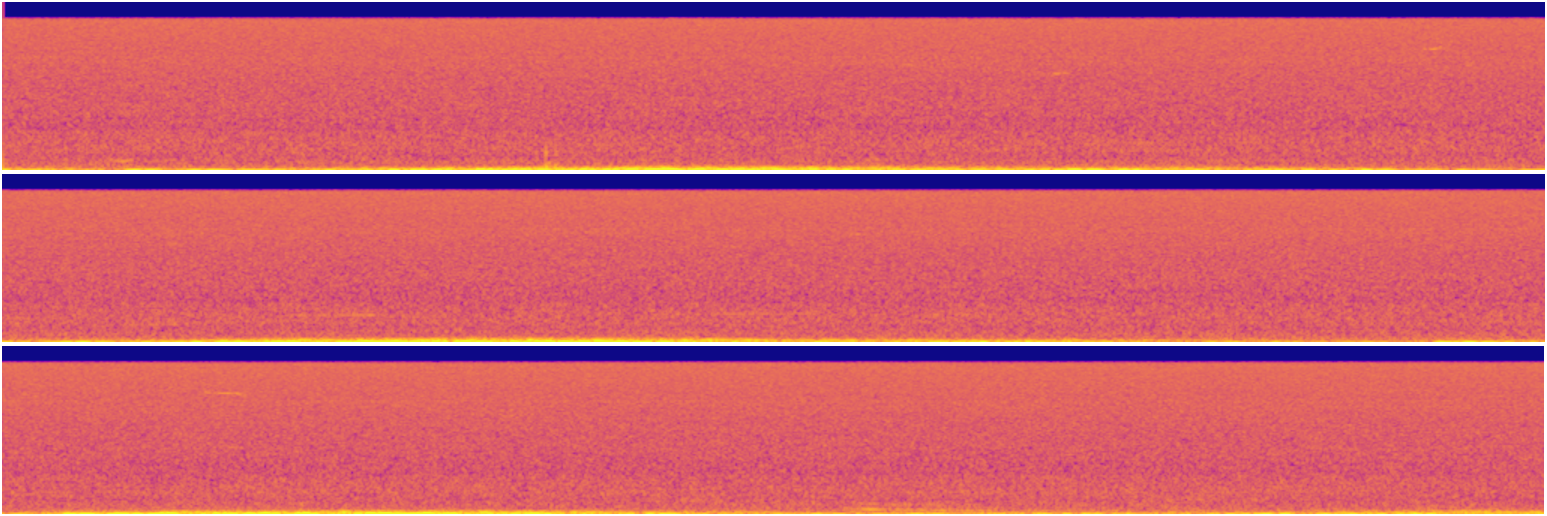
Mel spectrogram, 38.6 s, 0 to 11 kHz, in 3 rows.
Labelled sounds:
27.4	27.8	Pacific white-sided dolphin, 3.9 to 4.4 kHz

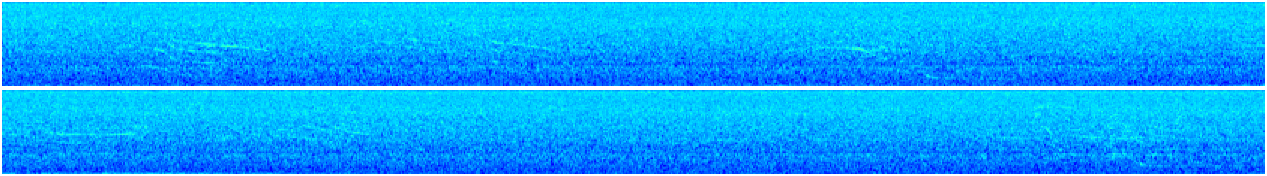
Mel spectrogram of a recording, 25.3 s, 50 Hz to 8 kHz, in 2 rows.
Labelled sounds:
2.2	2.5	killer whale, Bigg's (transient), 1.5 to 1.7 kHz
5.1	5.4	killer whale, Bigg's (transient), 1.5 to 1.7 kHz
8.4	8.7	killer whale, Bigg's (transient), 1.3 to 1.5 kHz

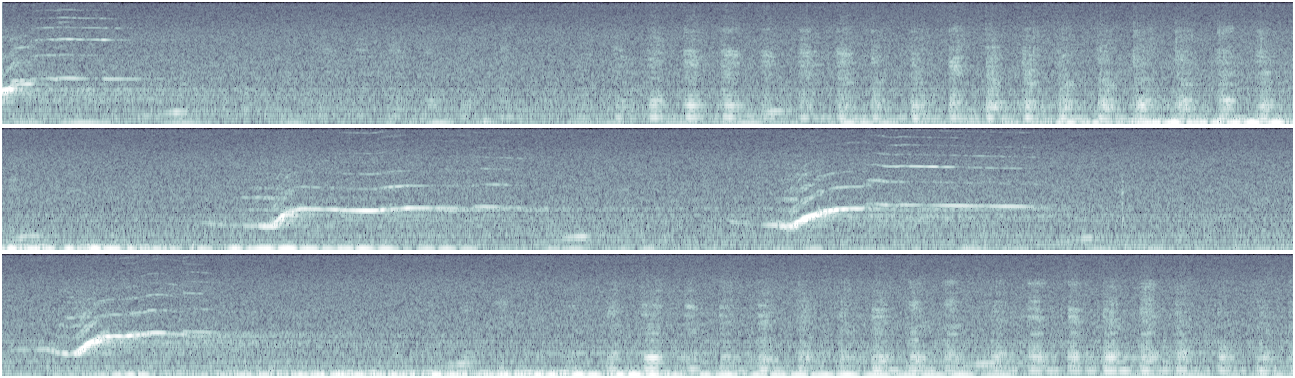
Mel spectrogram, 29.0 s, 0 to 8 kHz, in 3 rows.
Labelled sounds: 0.0	1.0	humpback whale, 0.80 to 7.8 kHz
11.5	13.6	humpback whale, 0.80 to 7.4 kHz
15.6	17.5	humpback whale, 0.80 to 6.8 kHz
19.8	21.0	humpback whale, 0.80 to 3.1 kHz

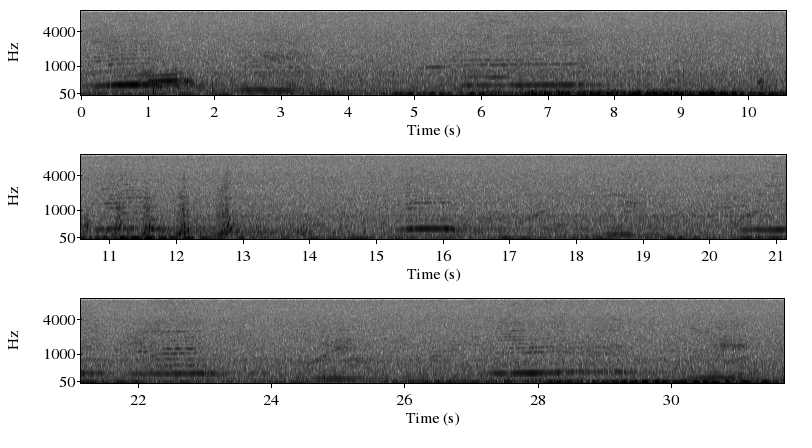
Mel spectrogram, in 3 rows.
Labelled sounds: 2.7	3.1	humpback whale, 1.2 to 1.7 kHz
5.2	5.5	humpback whale, 0.90 to 1.0 kHz
6.1	7.3	humpback whale, 1.0 to 3.9 kHz
10.9	11.5	humpback whale, 1.0 to 2.4 kHz
15.5	15.9	humpback whale, 1.3 to 1.5 kHz
18.7	19.0	humpback whale, 1.2 to 1.5 kHz
22.1	22.8	humpback whale, 0.96 to 2.7 kHz
24.9	25.2	humpback whale, 1.2 to 1.5 kHz
27.5	28.3	humpback whale, 1.0 to 2.2 kHz

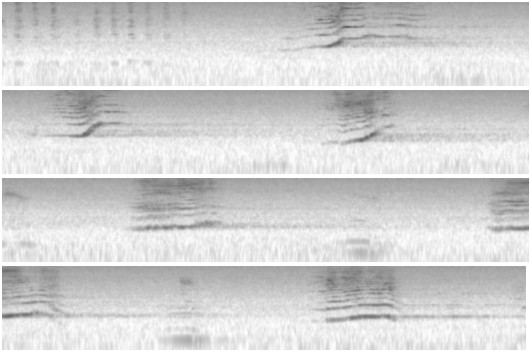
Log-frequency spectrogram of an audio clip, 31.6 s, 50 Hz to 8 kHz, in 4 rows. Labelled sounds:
4.5	6.4	humpback whale, 0.80 to 7.4 kHz
8.6	10.2	humpback whale, 0.80 to 7.6 kHz
12.8	13.7	humpback whale, 0.80 to 3.6 kHz
15.7	16.2	humpback whale, 2.4 to 3.3 kHz
17.7	19.2	humpback whale, 0.80 to 6.0 kHz
23.1	24.5	humpback whale, 0.80 to 6.2 kHz
26.4	26.6	humpback whale, 2.4 to 3.3 kHz
28.3	30.5	humpback whale, 0.80 to 6.9 kHz

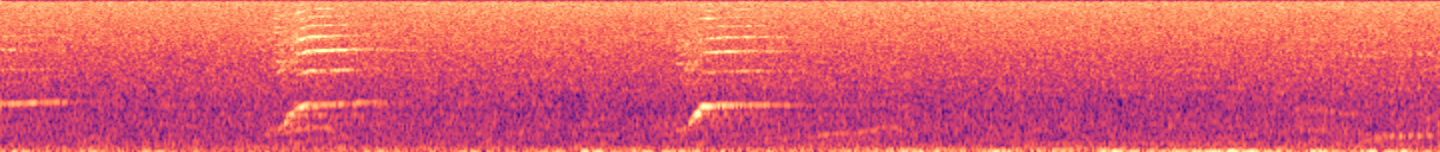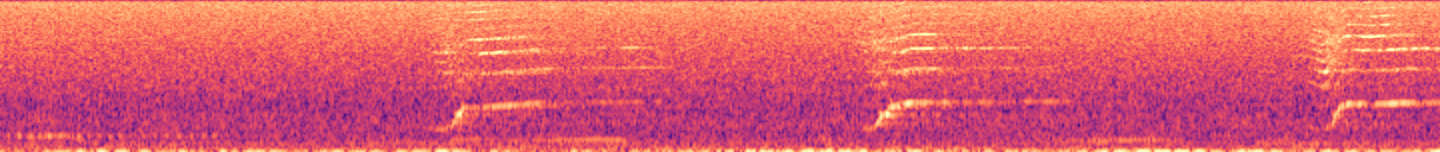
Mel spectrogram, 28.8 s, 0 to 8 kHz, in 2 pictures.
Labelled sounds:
2.9	3.8	humpback whale, 0.80 to 6.7 kHz
6.7	7.7	humpback whale, 0.80 to 4.7 kHz
18.7	20.0	humpback whale, 0.80 to 7.2 kHz
23.2	23.9	humpback whale, 0.80 to 5.0 kHz
27.4	28.7	humpback whale, 0.80 to 5.9 kHz

